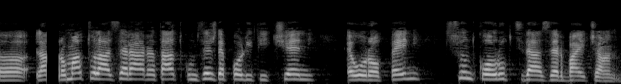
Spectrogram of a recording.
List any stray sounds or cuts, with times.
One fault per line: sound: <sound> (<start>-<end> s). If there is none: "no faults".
sound: dropout (0.5-0.6 s)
